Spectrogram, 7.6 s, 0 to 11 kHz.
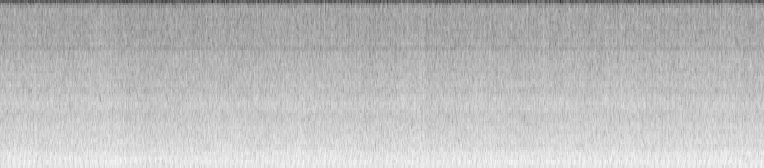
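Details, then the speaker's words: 1985 Chevy Cavalier CS wagon, first start after long storage: loud, steady drone with a fast, even high idle from cold, blamed on throttle body problems; bad motor mounts, engine due to be pulled. "It's going to idle very high. It's going to be very loud and it's probably going to clatter, make some other noises."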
